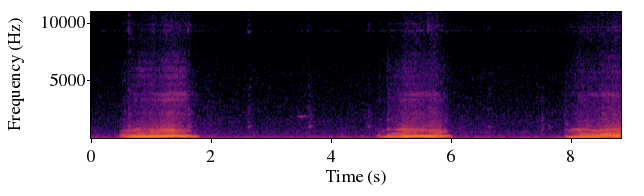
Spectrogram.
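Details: Low, groaning snores with a rising pitch, each about one second long, recurring every three to four seconds in a quiet room.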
